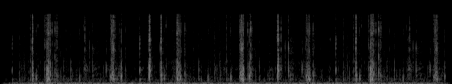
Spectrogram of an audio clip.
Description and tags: Masticar, morder, comer
morder, comer, Masticar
